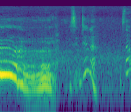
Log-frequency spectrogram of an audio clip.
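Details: Pet dog asking for his dinner: a long descending whining howl fading out, followed by short rising and falling yelps while a person asks whether it is dinner.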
